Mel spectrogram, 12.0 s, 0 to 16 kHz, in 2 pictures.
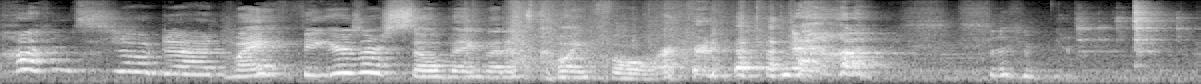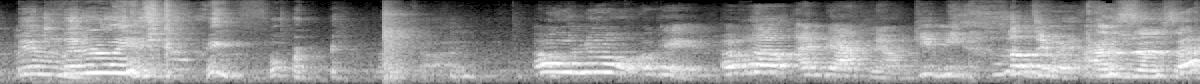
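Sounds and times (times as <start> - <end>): woman laughing: 3.4 - 5.3.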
